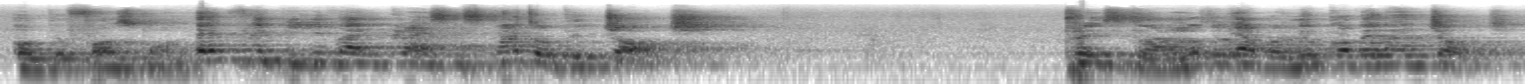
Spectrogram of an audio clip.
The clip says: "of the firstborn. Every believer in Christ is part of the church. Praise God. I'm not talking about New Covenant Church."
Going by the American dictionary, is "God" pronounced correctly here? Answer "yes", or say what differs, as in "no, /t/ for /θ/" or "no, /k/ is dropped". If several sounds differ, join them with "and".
no, /d/ is dropped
